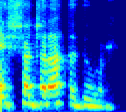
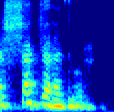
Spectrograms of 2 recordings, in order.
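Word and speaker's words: Shajar al-Durr: And our main character, Shajar Al-Dur, have I pronounced that right? Well, it's funny because we want to say Shajaratur, but medieval Arabic texts, they call her Shajaradur.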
